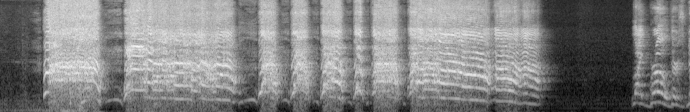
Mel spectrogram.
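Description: A little boy screaming in a ghost video, long loud shrill wails and shrieks broken into several bursts, close and intense, followed by silence and a shorter faint cry.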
